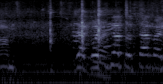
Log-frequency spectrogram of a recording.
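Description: Talking, with a single sharp click in a short lull about two-thirds of a second in, before the talk resumes.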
